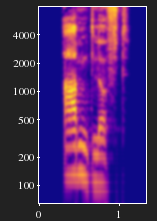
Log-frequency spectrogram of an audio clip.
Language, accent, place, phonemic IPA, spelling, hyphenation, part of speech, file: German, Germany, Berlin, /ˈaːbəntˌlʊft/, Abendluft, A‧bend‧luft, noun, De-Abendluft.ogg
- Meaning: evening air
